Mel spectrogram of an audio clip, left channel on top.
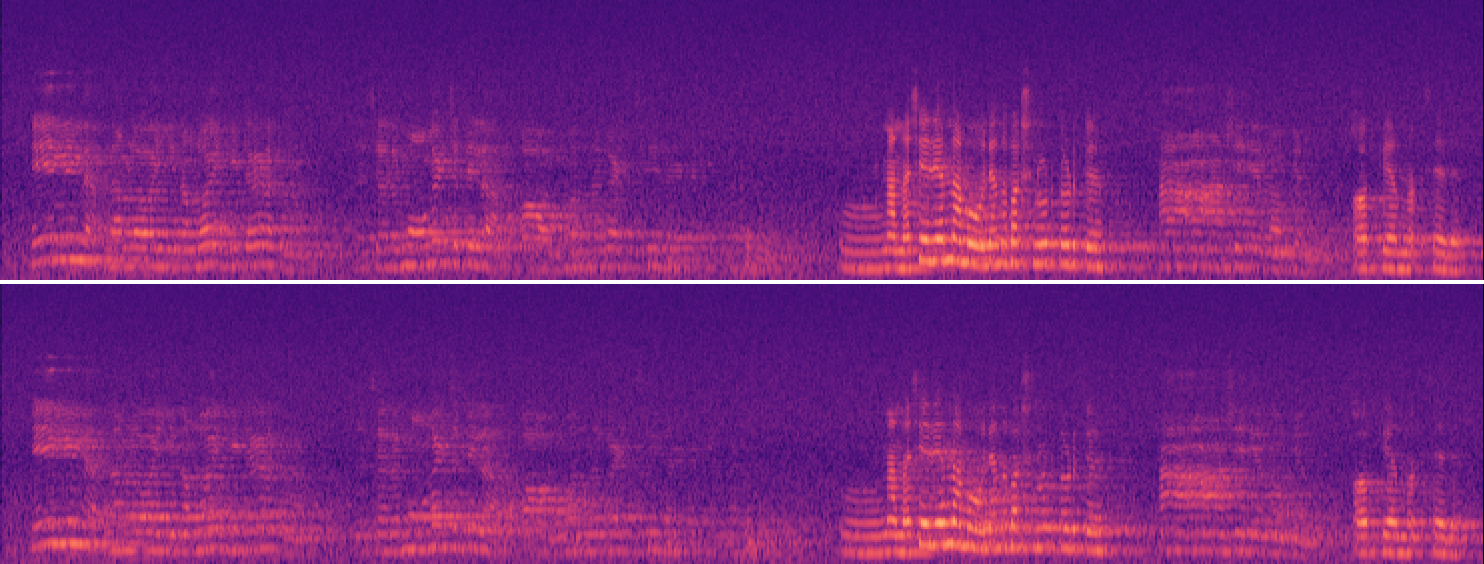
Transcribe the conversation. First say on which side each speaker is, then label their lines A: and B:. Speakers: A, on the left; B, on the left.
A: ഏ ഇല്ലല്ല നമ്മള് വൈകി നമ്മള് വൈകീട്ടാ കെടക്കണെ ന്ന് വെച്ചാല് മോൻ കഴിച്ചിട്ടില്ല അപ്പൊ അവനും വന്ന് കഴിച്ച് ഇതായിട്ടൊക്കെണ് കെടക്കണെ
B: ഉം ന്നന്ന ശെരിയെന്നാ മോന് ഞാൻ ന്നാ ഭക്ഷണംഎടുത്ത് കൊടുക്ക്
A: ആഹ് ആഹ് ആഹ് ശരി എന്നാ ഓക്കെ എന്നാ ശരി
B: ഓക്കെ ന്നാ ശെരി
